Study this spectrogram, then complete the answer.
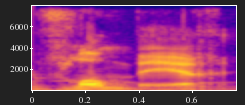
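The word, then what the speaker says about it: Vlambeer: Released in 2011 by developer Vlair, and yes, that's how you pronounce it. It's Dutch, Sirius Sam the Random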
